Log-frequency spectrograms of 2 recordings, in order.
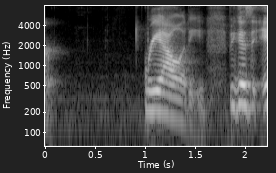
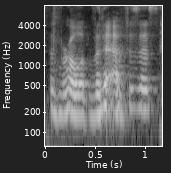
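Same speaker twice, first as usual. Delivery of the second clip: laughing through the words. Real, not acted. Coach laughing at her own tapping nails. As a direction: giggle at the nail tapping while talking. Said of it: "My nails are tippity-tapping".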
